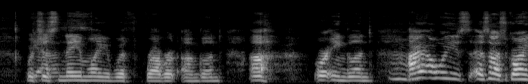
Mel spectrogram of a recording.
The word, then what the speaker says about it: Englund: things go awry, which is namely with Robert Englund. Or England. I always, as I was growing up, I always pronounced it Englund because it was spelled differently, but I think it's pronounced England.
